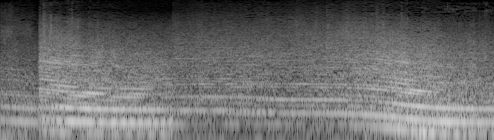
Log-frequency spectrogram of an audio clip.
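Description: A race truck drives around the track, its engine droning loud and close with rising and falling revs. The roar holds steady and swells again toward the end, with no talk over it.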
